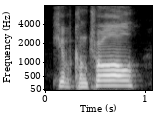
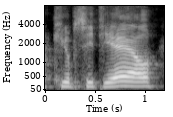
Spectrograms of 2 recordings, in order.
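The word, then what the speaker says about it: kubectl: you're going to be using is Cube cuddle Cube control or cube CTL it depends on the person that is pronouncing this particular command I happen to pronounce it as cube cuddle however it's keep control as well or cube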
